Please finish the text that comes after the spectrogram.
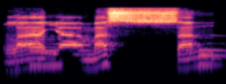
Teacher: Kemudian la yamassannalladzina [Musik] sin ada tasdidnya dibaca dobel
